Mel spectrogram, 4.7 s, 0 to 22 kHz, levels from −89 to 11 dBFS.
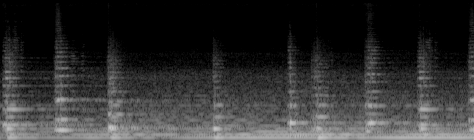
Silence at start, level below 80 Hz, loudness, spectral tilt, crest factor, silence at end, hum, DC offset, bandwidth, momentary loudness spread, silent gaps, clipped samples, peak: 0 s; -30 dBFS; -24 LUFS; -10 dB/octave; 16 dB; 0 s; none; under 0.1%; 5.2 kHz; 9 LU; none; under 0.1%; -6 dBFS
